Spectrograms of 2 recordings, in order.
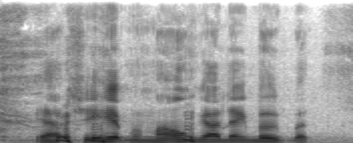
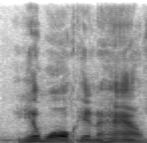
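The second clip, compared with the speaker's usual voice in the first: usual speaking voice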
